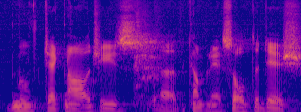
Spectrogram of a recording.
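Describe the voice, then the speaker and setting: A man speaks at a fairly low pitch with vocal fry. His pitch variation is ordinary. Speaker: tech company founder and CTO. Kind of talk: talk and audience Q&A answers. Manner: soft-spoken.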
